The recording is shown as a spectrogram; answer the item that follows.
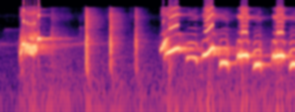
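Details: A decoy white-rumped shama singing in forest to provoke rivals, with no noise; a harsh opening note and soft ticks lead into a run of clear, rolling whistled notes that swing up and down in pitch.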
